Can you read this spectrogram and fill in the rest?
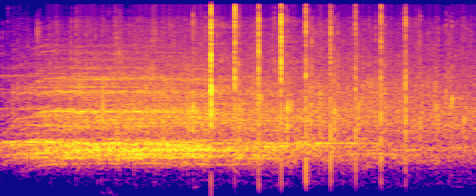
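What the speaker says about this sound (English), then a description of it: "Some more applause for the housekeeping staff at Chelsea" A crowd applauds the housekeeping staff at a Chelsea College of Arts graduation ceremony, a continuous wash of clapping with a few louder individual claps standing out.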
